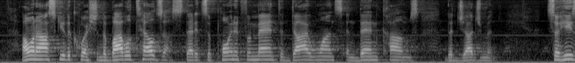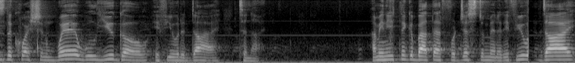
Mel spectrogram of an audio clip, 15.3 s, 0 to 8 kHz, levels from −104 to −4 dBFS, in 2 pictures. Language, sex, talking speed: English, male, 205 wpm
